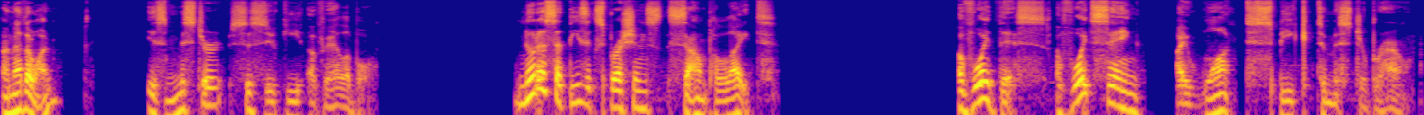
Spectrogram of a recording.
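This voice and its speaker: Male language instructor, husky voice, slow and deliberate delivery with careful enunciation for learners. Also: mid-range voice, wildly swooping pitch, a little mellow. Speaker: English teacher. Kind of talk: scripted language lesson with model phrases to repeat.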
